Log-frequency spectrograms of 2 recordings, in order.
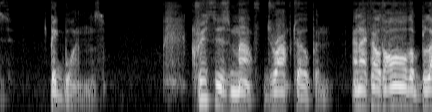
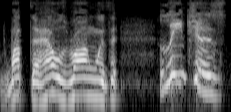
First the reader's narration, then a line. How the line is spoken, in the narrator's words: Teddy screamed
